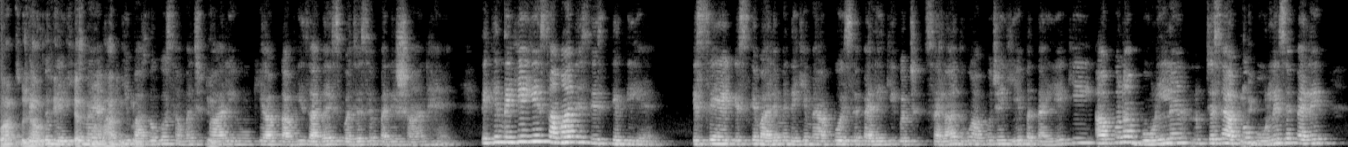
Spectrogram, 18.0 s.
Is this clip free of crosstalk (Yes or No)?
No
